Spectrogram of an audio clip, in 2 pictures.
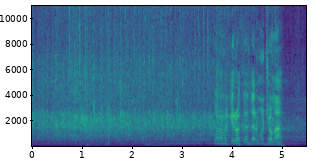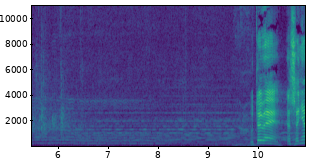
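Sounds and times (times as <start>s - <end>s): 
large crowd applauding: 0.0s - 6.3s
speech: 3.6s - 5.1s, 9.8s - 10.9s.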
